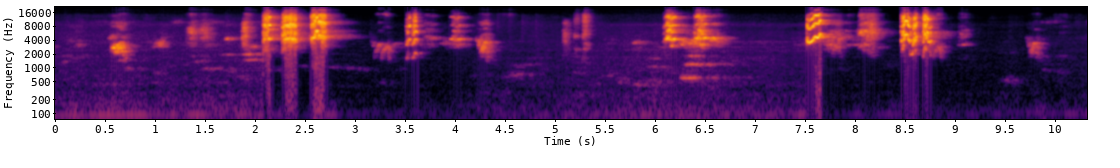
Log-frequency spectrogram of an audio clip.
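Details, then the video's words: Pet lovebirds chirping: scattered thin squeaks and loud clusters of shrill, high chirps at irregular intervals over a faint low hum. "Love birds Sounds | lovebirds chirping sounds"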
